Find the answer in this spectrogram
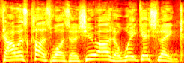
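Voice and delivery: put-on Australian accent. The speaker stops and tries the line again in an australian accent. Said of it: "Australian accent".

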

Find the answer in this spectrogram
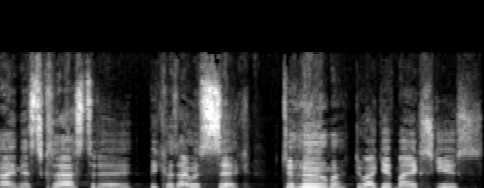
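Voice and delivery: very loud, booming read, close to the mic. Asked to read student messages like Donald Trump: Donald Trump impression. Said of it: "read them like Donald Trump".

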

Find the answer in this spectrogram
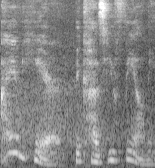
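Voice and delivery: quiet, soft-spoken, understated, simply spoken. A haunting figure on the shore answers the composer's question; said quietly. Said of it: "Grief said quietly".

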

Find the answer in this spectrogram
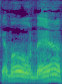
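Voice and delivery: put-on hillbilly-style country accent. A youtuber hurrying viewers over to the channel, in a hillbilly accent. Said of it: "I gotta talk like a hillbilly".

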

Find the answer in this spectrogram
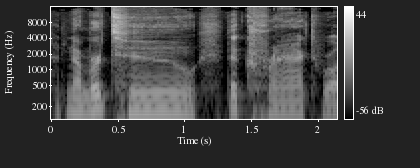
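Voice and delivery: mocking, imitated delivery. Mocking how the narrator says a list entry: mocking imitation of the narrator. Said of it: "stop talking like that".

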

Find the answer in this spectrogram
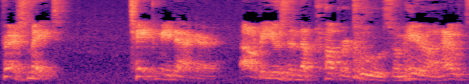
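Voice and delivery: pirate-style talk. Playing a pirate who hands his dagger to the first mate: pirate voice. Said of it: "I am to be a pirate [name]".

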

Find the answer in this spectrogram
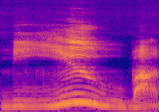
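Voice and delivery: v of "view" stressed. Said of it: "put so much emphasis on the V".

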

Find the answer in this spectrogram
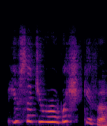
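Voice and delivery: very loud, high-pitched, argumentative. A boy refused a wish protests to the wish-giver, arguing. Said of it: "Ben argued".

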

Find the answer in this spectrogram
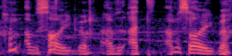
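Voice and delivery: scared, frightened, stumbling, stammering voice. Apologizing after being threatened: acting scared. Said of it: "You scared me".

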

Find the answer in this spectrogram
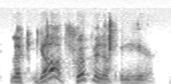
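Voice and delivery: usual speaking voice

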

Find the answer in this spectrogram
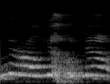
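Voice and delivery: loud high-pitched yell. Retelling running from a prostitute chasing you, acting out yelling no. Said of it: "I'm yelling".

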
